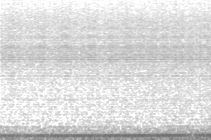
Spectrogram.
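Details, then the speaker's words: Computer fan under test: steady fixed-tone high-pitched whine over low rumble, no knocking; source unknown, suspected harmonic resonance. "There is a high-pitched noise coming from it at this point. There's a higher pitched noise now."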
